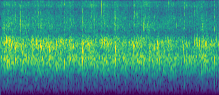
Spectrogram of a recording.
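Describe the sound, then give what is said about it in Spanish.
Church audience applauding: dense, steady clapping from many hands, even in level across the whole stretch, with no voices standing out. “Si tú estás de acuerdo, te animo a que puedas darle un aplauso a Dios por eso.”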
